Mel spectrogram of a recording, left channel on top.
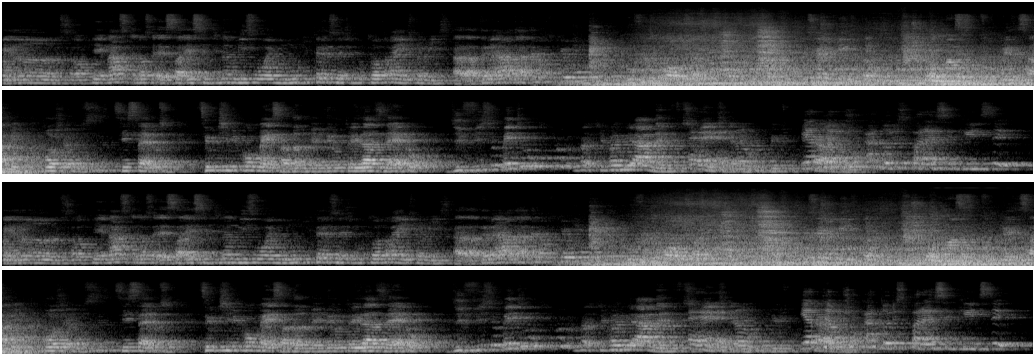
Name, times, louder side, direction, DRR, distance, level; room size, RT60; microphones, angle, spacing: voice 1, 0.0-5.9 6.2-8.9 9.2-11.9 12.3-14.5 14.8-18.1 18.4-18.8, left 1 dB, 35° left, -7 dB, 1.1 m, -26 dB
Sliding door, 5.5-10.8, left 1 dB, 5° left, 0.7 m, -22 dB
voice 2, 7.0-7.6 17.2-18.0 18.3-20.3, right 2 dB, 55° right, -1 dB, 0.5 m, -29 dB
3.3 x 2.6 x 2.2 m, 1.4 s
head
